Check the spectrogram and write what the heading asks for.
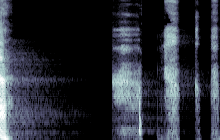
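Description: A person's breathy sighs: a longer one about two seconds in, then two or three short ones near the end.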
